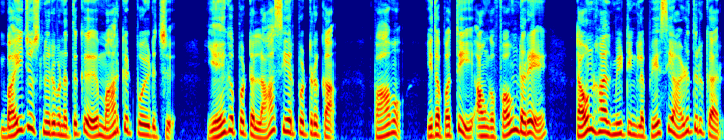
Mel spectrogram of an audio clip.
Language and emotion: Tamil, sad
